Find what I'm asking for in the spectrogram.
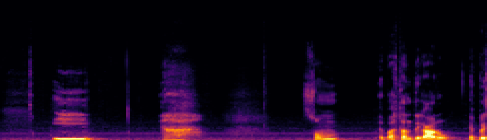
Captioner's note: sighs in spanish telenovela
